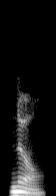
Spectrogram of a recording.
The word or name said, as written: no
